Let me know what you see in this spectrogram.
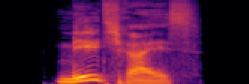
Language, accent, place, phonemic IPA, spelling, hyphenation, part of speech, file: German, Germany, Berlin, /ˈmɪlçʁaɪ̯s/, Milchreis, Milch‧reis, noun, De-Milchreis.ogg
- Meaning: 1. rice pudding 2. pudding rice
